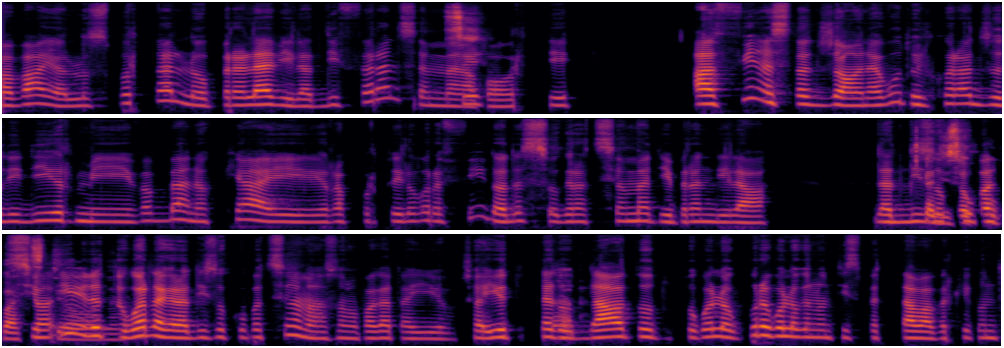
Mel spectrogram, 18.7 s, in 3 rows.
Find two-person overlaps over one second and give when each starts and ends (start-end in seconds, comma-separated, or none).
12.0-13.3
